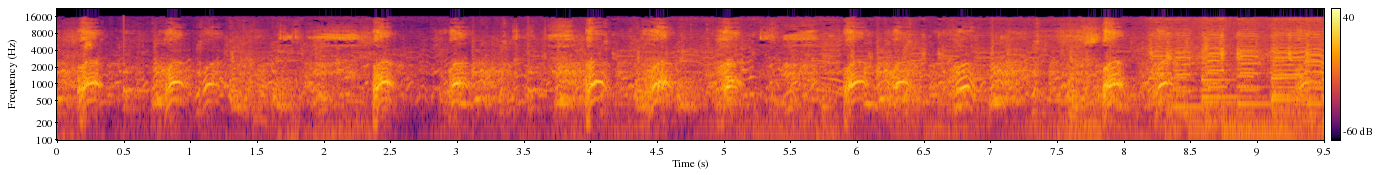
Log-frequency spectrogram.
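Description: Chihuahuas bark in a steady run of short, high yips, about one or two a second, mixed with thin whimpering whines over a busy, murmuring background.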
